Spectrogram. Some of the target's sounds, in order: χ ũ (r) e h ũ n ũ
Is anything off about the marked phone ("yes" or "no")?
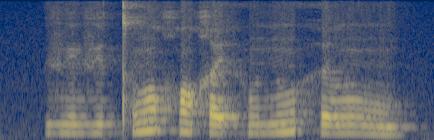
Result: yes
